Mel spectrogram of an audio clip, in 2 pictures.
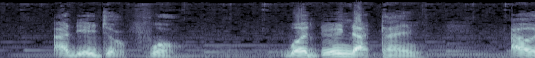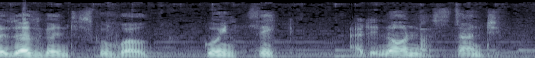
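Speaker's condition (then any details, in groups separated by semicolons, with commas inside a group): Cerebral palsy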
